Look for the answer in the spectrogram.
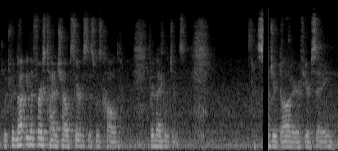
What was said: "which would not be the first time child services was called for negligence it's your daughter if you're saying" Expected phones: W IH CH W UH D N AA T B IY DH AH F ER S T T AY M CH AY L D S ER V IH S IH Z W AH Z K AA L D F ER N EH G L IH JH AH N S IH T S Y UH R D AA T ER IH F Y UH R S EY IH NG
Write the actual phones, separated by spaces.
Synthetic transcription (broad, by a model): W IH CH W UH D N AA T B IY DH AH F ER S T T AY M CH AY L D S ER V IH S IH Z W AH Z K AA L D F ER N EH G L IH JH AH N S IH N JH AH R D AA T ER IH F Y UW R S EY IH NG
